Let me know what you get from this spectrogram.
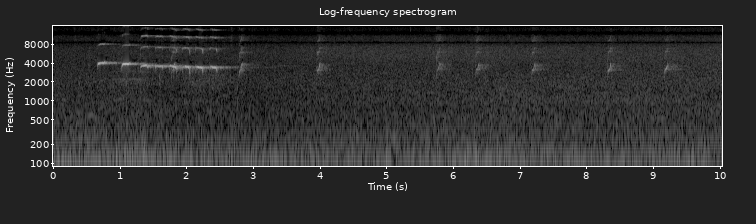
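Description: A bird singing a quick run of about eight clear, falling whistled notes, then giving single short chirps about once a second.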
